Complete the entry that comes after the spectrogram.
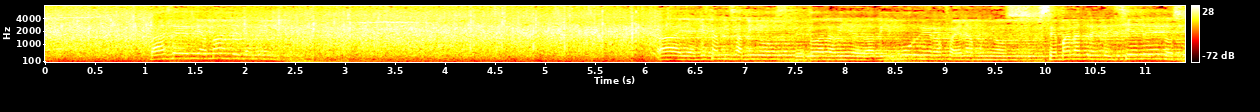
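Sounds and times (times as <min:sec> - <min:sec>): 
audience applause: 0:00.0 - 0:07.0
speech: 0:01.0 - 0:02.7, 0:06.1 - 0:11.3.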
